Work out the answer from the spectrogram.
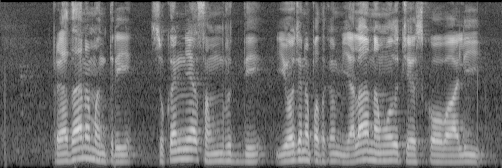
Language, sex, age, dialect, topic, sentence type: Telugu, male, 18-24, Central/Coastal, banking, question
